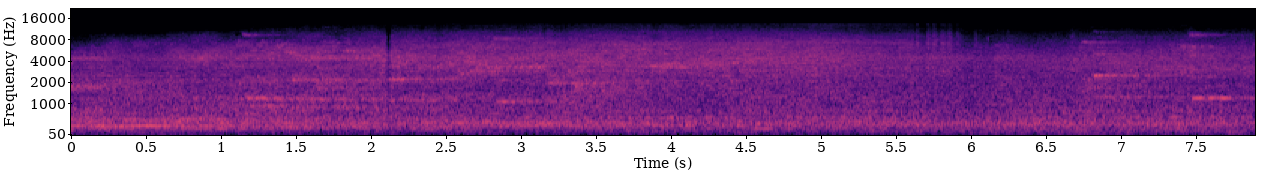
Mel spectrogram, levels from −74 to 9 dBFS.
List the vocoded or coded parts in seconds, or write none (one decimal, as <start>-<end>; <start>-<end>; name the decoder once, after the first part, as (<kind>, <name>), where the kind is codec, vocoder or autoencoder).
0.0-1.1 (codec, SNAC)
